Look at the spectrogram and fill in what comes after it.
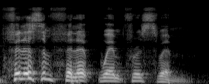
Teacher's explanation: our short I sound is beginning to sound like a short U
